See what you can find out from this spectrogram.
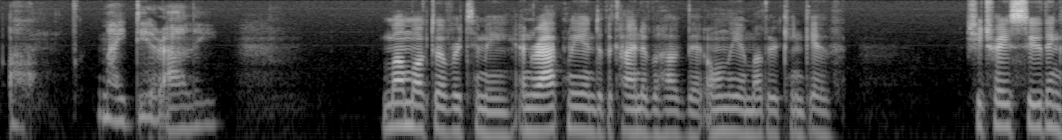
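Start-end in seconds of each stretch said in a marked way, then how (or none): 0.1-1.7 whispered motherly comfort; tender whisper. Acted. Mother whispering comfort to her daughter. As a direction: hush it like soothing a child.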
